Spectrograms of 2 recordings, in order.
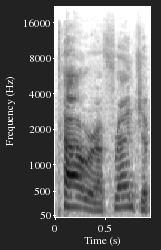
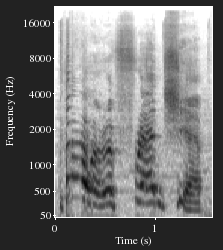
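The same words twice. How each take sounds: First: It is said in a flat, plain way. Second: It is said in a bubbly, cheerful way. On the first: The speaker calls it wrong. "It's not power of friendship" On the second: The speaker calls it right. "speaking with that many rainbows"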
